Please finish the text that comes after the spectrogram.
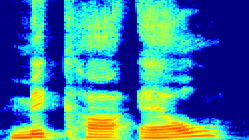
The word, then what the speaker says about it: Michael: so the archangels are Michael or if we're pronouncing it the ancient way M Mikael right then Raphael Gabriel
